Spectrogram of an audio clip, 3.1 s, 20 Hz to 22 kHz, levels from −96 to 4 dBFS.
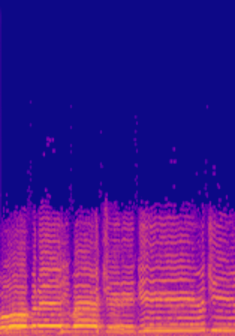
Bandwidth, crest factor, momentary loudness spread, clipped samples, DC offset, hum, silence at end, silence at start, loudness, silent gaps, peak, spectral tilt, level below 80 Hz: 8.8 kHz; 14 dB; 10 LU; under 0.1%; under 0.1%; none; 0 s; 0 s; -17 LUFS; none; -2 dBFS; -3 dB/octave; -46 dBFS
